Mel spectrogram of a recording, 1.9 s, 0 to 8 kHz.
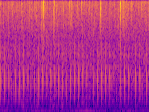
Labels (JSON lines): {"label": "biophony, rattle", "recorder": "SoundTrap 500"}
